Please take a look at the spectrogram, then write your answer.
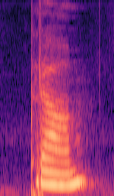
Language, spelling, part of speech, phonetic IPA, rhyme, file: Czech, krám, noun, [ˈkraːm], -aːm, Cs-krám.ogg
- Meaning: 1. store 2. junk 3. dative plural of kra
